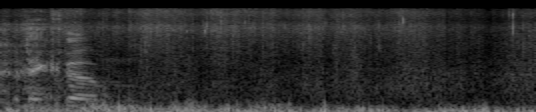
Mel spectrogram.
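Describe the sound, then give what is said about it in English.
Wind blowing into the microphone during an outdoor chat about football and gaming, a loud, steady low roar that buffets and masks everything, with voices only faintly present beneath it. “That wind is going to definitely affect the audio, but no, don't mind it.”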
